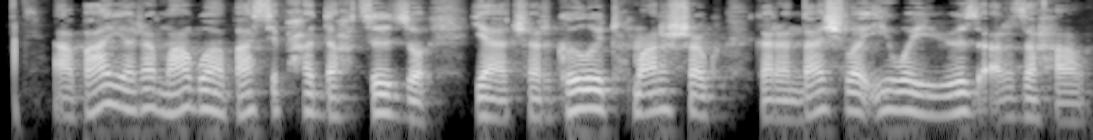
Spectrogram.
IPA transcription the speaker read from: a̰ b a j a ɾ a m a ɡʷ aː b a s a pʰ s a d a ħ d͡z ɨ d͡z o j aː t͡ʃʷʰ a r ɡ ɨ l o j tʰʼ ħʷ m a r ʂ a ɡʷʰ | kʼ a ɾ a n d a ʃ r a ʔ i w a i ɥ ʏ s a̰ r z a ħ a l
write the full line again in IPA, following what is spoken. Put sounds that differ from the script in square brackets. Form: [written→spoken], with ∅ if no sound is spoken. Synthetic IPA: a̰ b a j a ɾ a m a ɡʷ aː b a s [a→i] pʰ [s→ħ] a d a ħ d͡z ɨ d͡z o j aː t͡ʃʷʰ a r ɡ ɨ l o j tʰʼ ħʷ m a r ʂ a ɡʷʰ | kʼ a ɾ a n d a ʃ [r→l] a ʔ i w a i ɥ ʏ [s→z] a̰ r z a ħ a l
